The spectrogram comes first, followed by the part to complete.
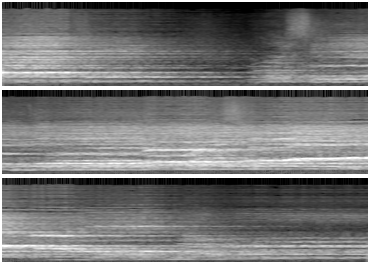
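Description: Choir singing sustained sacred music: a held chord fades out about two seconds in, then a new phrase swells up and gradually tapers off.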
